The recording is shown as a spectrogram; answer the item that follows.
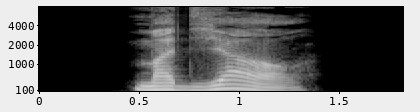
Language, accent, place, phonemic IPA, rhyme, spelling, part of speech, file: German, Germany, Berlin, /maˈdjaːɐ̯/, -aːɐ̯, Magyar, noun, De-Magyar.ogg
- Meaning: Magyar, Hungarian (male or of unspecified gender)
